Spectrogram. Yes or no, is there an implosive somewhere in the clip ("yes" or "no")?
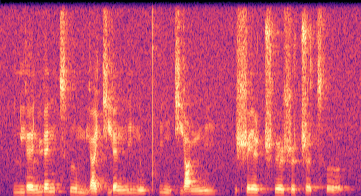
no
